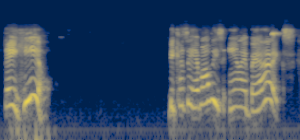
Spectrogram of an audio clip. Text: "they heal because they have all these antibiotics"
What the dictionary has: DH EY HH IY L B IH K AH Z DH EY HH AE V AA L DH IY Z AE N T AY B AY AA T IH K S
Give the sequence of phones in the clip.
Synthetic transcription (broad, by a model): DH EY HH IY L B IH K AH Z DH EY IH V AA L DH IY Z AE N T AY B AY AA T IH K S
